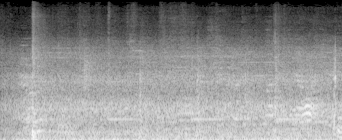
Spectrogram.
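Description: One sharp strike landing on a Muay Thai pad about half a second in, over a steady low rumble of traffic on the overhead road.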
